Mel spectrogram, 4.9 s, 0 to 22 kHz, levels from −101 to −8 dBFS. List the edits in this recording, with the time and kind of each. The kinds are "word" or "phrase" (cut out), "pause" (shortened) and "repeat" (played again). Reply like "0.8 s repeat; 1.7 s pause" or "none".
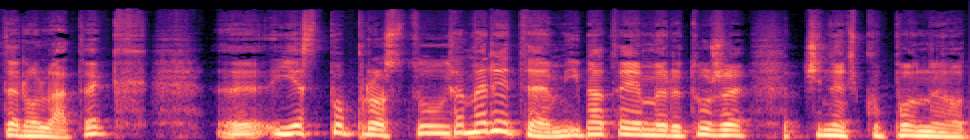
2.3 s word; 2.9 s word; 3.9 s word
